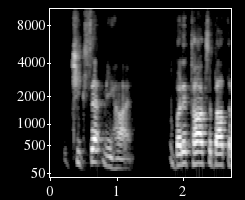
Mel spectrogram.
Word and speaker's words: Csikszentmihalyi: It's really hard to pronounce. Csikszentmihalyi.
